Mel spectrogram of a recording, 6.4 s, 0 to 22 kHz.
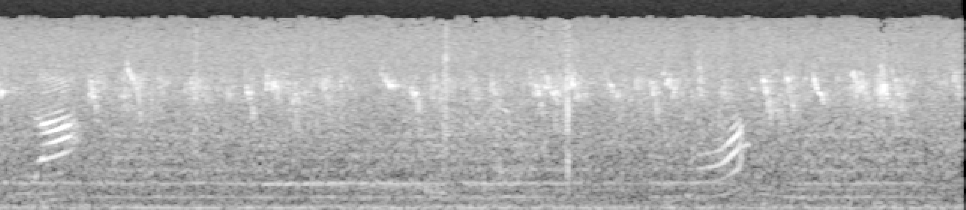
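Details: Honeybees visiting Siberian chrysanthemum in Gangwon Province, Korea, on 1 October 2020; a level wing hum runs throughout, while two short rising chirps, likely a bird, cut in near the start and around five seconds.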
